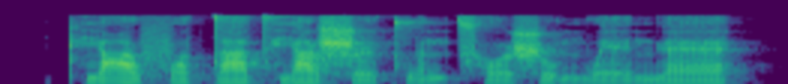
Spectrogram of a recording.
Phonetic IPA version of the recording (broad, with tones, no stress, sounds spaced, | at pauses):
pʰ j ɑ˥˨ ʊ̯ f ɤ˦ t̪ ä˦ t̪ʰ j ä˥˨ ʂ ɻ̩˨˦ t̪ʰ w ə̰˨˩ n t͡sʰ o˨˦ ʊ̯ ʂ ṵ˨˩ n̪ w e˨˦ ɪ̯ n̪ ɥ ɛ˦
